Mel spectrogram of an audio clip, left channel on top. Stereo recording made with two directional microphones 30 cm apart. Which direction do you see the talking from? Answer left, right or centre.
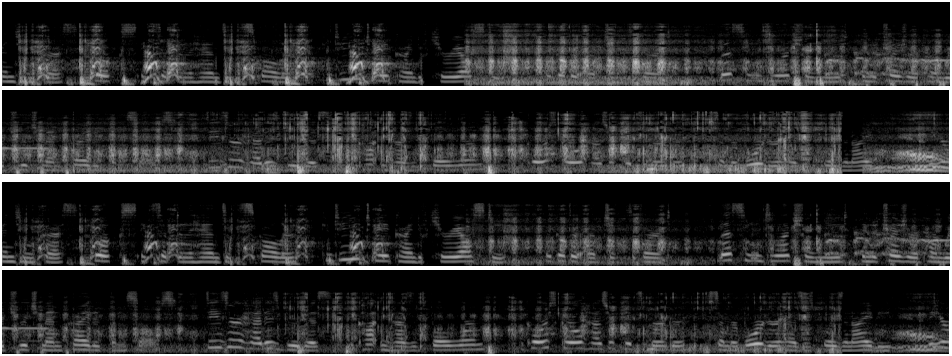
right.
